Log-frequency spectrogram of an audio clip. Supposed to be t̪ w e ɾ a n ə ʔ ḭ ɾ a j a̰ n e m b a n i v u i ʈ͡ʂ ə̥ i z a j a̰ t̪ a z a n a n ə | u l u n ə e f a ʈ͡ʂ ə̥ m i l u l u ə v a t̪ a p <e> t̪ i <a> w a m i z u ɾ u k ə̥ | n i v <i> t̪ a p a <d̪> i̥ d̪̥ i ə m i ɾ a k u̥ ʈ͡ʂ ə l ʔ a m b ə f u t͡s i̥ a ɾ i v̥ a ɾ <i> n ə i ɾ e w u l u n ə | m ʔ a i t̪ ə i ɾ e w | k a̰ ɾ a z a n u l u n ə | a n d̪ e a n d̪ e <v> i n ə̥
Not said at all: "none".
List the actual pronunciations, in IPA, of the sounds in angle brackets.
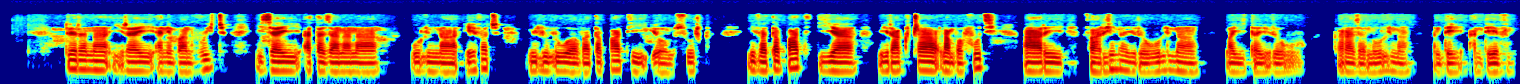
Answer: a, e, a, t̪, i, v

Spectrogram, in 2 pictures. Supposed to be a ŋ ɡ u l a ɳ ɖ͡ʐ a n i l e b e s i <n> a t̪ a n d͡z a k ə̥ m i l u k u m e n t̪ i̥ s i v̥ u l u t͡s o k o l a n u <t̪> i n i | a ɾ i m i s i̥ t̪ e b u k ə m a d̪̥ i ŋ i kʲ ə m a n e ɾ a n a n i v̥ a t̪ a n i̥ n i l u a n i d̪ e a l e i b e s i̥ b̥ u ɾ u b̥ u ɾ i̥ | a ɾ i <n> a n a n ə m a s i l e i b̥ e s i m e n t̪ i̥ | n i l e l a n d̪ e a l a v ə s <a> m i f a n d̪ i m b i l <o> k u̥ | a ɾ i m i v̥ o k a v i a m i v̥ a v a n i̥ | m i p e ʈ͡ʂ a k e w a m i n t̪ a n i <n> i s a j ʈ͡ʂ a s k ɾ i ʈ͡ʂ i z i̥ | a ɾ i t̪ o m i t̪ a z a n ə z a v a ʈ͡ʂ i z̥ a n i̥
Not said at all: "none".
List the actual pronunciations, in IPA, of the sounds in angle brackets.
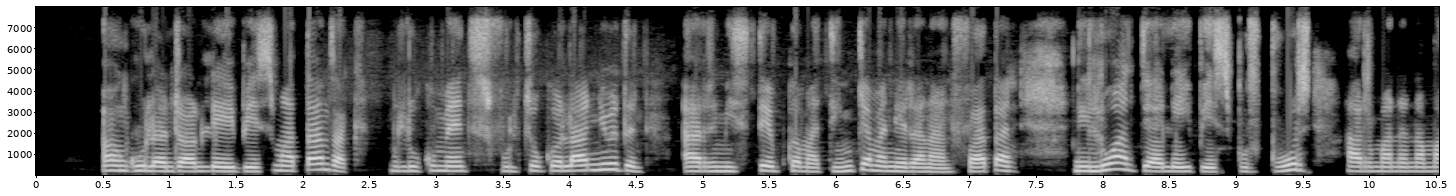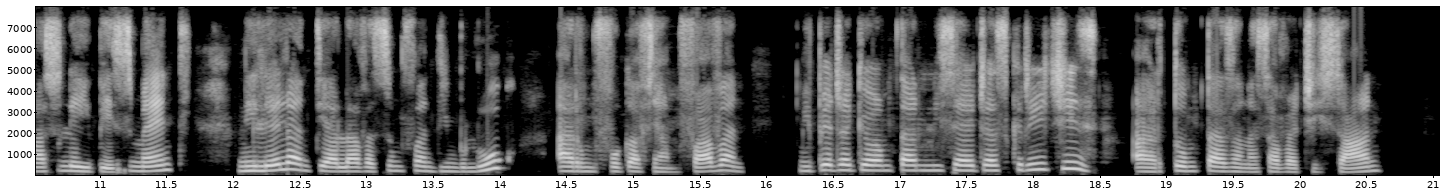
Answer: m, d̪, m, i, u, m

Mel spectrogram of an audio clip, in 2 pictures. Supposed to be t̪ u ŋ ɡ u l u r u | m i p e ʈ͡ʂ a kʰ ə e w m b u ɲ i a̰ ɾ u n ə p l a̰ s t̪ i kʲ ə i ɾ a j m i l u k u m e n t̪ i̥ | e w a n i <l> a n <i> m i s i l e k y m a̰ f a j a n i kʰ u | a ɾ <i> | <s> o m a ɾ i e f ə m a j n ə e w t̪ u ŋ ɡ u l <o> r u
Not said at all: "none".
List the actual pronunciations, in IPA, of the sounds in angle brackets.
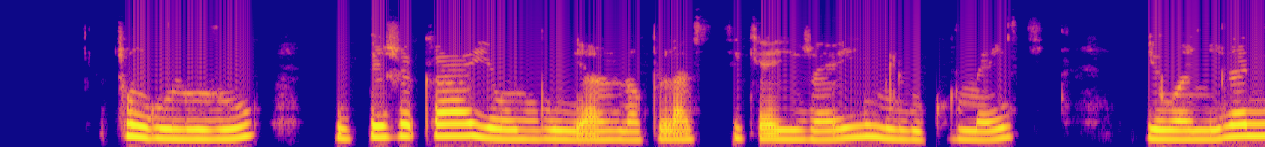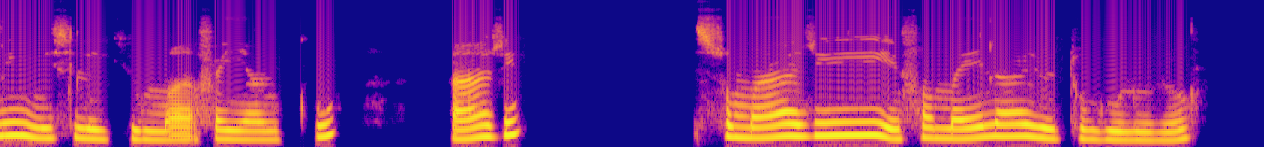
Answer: l, i, i, s, u

